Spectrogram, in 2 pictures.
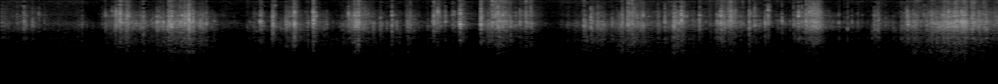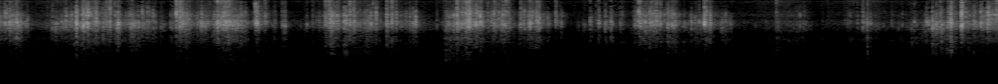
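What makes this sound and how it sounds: A yellow fabric Bananagrams banana pouch holding plastic tiles is squeezed and shaken by hand. The tiles rattle inside in quiet, continuous bursts of bright, high clicking and crinkling with almost no low end. The rattling swells and fades repeatedly over about ten seconds.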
